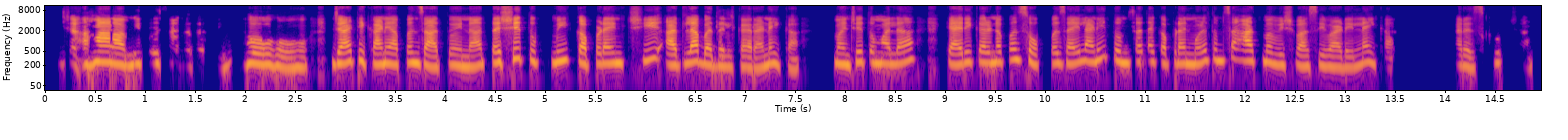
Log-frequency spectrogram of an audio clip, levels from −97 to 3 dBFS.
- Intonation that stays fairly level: No, average, 3.4 semitones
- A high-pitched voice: Yes, high, 225 Hz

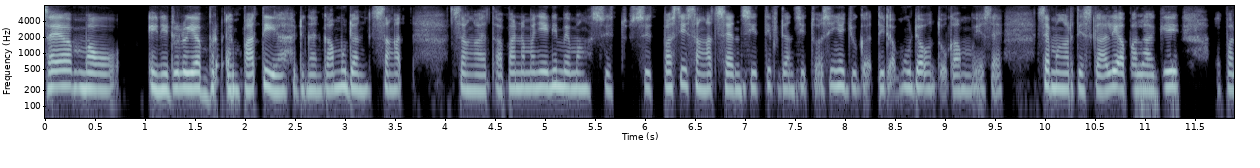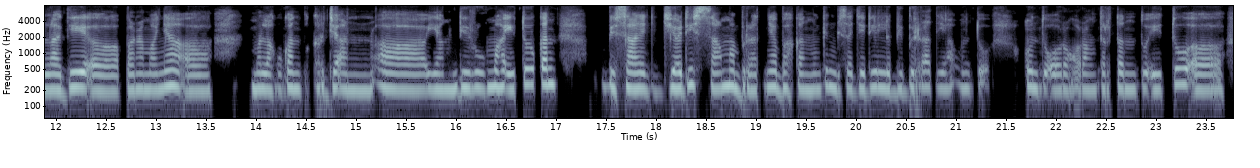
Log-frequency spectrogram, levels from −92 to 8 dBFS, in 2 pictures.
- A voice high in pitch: Yes, high, 210 Hz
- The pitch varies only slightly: Yes, narrow, 1.6 semitones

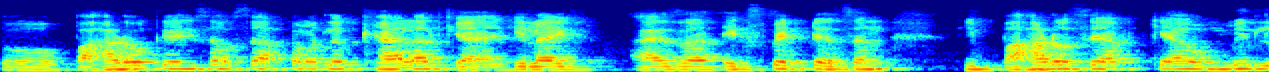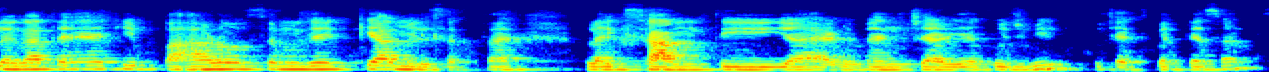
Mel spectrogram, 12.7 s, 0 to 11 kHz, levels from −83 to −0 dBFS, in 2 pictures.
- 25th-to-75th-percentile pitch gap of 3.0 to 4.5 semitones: Yes, average, 3.7 semitones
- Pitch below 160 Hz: Yes, medium, 140 Hz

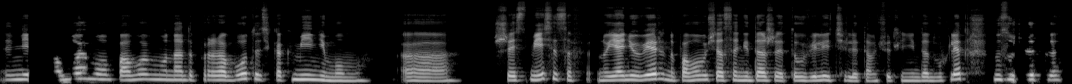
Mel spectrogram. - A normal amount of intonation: Yes, average, 3.6 semitones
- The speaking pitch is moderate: No, high, 205 Hz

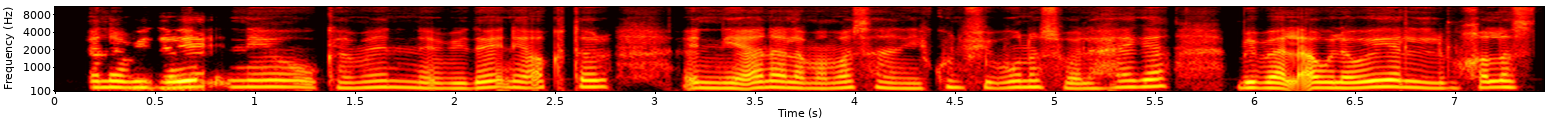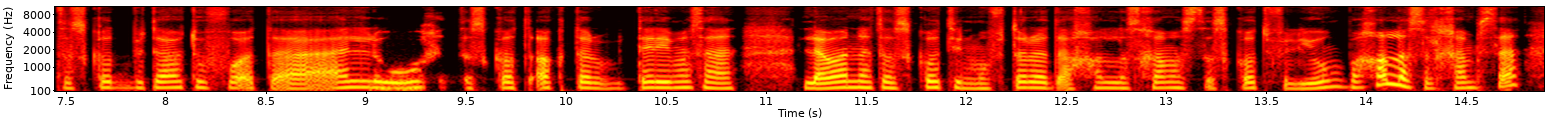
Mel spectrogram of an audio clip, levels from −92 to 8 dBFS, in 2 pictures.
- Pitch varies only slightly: Yes, narrow, 2.1 semitones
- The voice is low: No, high, 220 Hz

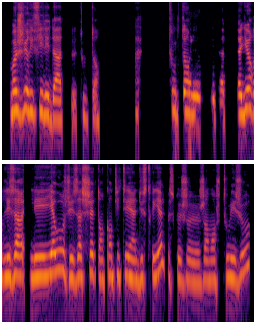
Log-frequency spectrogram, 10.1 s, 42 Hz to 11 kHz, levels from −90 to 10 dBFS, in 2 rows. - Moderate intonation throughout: Yes, average, 3.2 semitones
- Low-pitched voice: No, high, 205 Hz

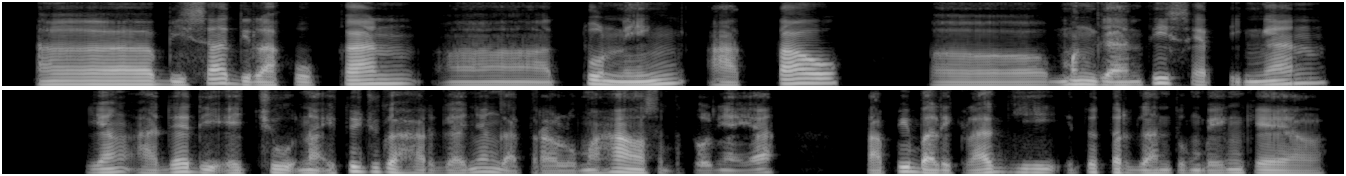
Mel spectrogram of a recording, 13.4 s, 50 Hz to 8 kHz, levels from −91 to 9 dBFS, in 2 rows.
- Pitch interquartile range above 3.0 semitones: Yes, average, 4.1 semitones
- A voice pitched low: Yes, low, 110 Hz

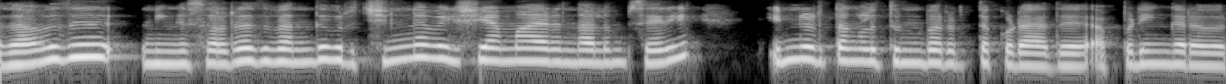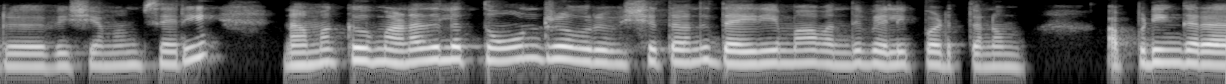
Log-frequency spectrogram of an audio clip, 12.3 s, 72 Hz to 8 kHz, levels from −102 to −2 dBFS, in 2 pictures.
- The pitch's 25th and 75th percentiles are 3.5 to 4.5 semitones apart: No, average, 3.0 semitones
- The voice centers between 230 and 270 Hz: Yes, high, 240 Hz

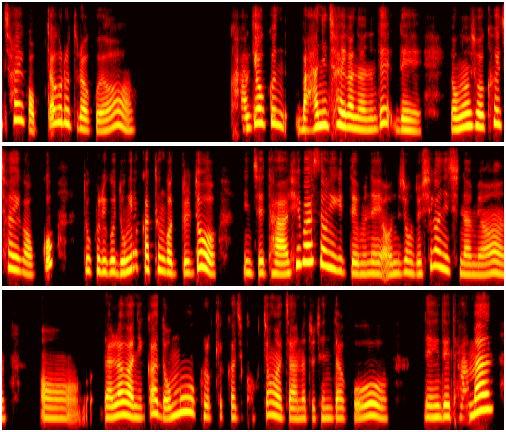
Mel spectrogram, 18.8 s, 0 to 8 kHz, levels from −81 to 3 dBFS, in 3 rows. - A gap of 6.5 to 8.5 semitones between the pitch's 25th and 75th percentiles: No, average, 5.2 semitones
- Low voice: No, high, 200 Hz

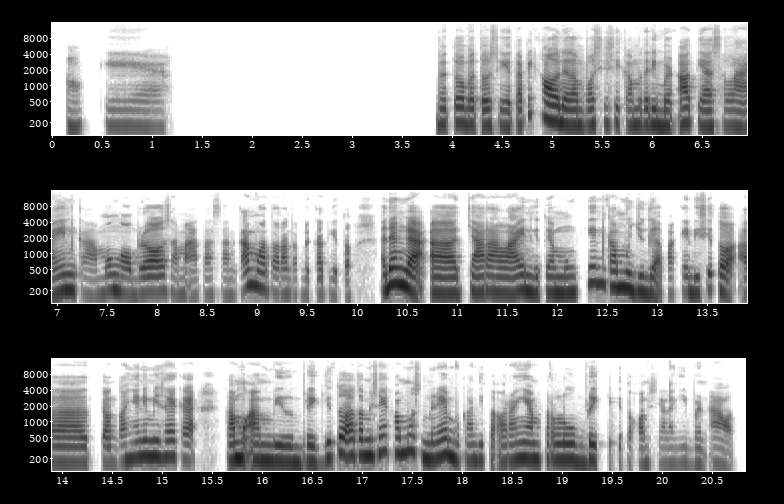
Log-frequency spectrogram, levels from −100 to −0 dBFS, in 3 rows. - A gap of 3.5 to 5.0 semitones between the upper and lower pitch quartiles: No, narrow, 2.5 semitones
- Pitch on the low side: No, medium, 185 Hz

